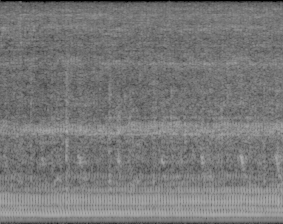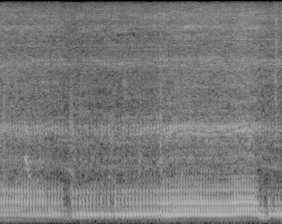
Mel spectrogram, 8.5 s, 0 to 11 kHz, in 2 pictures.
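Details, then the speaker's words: Lifted Big Red after 3 years of weekly hard mudding, test ride, steers like a tank: uneven clicking and clunking two or three a second under steady engine drone from worn bearings and a failing U-joint, which then snapped; bearings and U-joint to be replaced. "My God, this thing steers like a tank. Clunk clunk. Or clunk clunk."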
